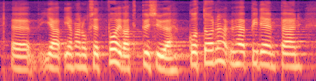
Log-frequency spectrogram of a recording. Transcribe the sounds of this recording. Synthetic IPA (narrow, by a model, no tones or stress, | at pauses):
jɑjɑmɑnukset̪ʋoiʋɑt̪pysyækot̪onɑʔyhæpidempæːn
